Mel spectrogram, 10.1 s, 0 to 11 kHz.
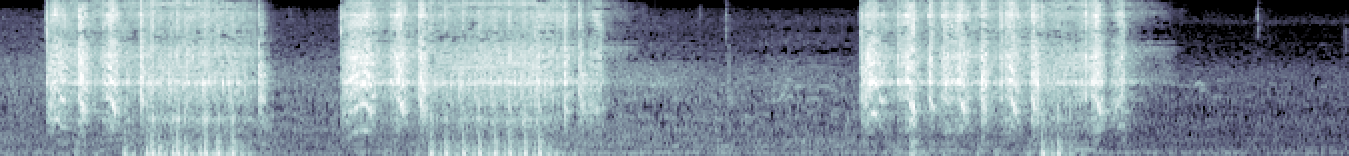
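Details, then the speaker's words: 2002 Yamaha V-Star 650, newly bought, possibly needing a full tune-up, on choke, rusty gas tank; three long cranking bursts of a couple of seconds each, churning but never catching. Hard starting, owner suspects flooding. "I was just real anxious to hear it start, which I did get it running for a second, which you guys will see, but I'm pretty sure I flooded it out."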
